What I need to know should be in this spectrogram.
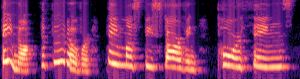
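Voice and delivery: high-voiced, fretting pity; concerned woman. A narrator's reading. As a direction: fuss sympathetically over hungry pets. Woman fretting over hungry pets.

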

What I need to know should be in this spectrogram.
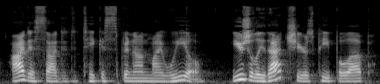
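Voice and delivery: plain reading voice

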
